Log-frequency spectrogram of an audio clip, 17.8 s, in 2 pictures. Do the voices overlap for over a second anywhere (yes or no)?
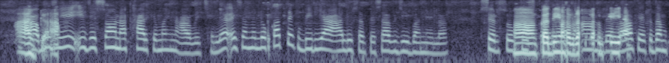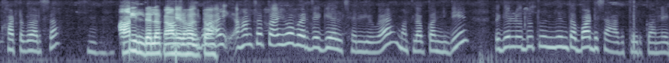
yes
